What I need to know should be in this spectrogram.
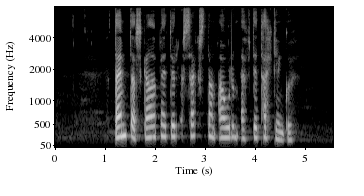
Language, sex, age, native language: Icelandic, female, 40-49, Icelandic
